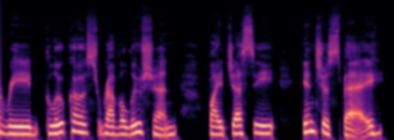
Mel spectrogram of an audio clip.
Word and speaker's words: Inchauspé: Glucose Revolution by Jessie Inchauspé. I think that's how she pronounces it. Inchauspé, I think is how she pronounces it. It's French.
